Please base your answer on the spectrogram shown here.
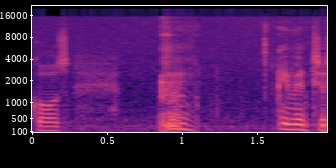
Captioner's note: clears throat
